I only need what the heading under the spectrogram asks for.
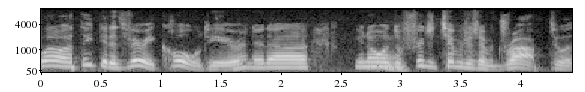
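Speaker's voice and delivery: put-on posh, proper English accent. Telling a story about a man stopped by police, quoting him in a proper English voice. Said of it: "a proper English voice".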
